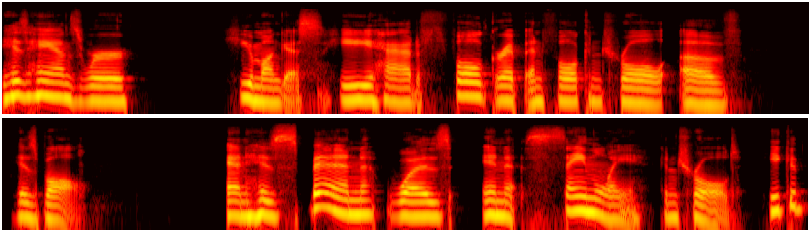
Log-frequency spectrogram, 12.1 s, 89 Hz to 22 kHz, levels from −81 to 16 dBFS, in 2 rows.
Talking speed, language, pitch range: 110 wpm, English, 175-225 Hz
